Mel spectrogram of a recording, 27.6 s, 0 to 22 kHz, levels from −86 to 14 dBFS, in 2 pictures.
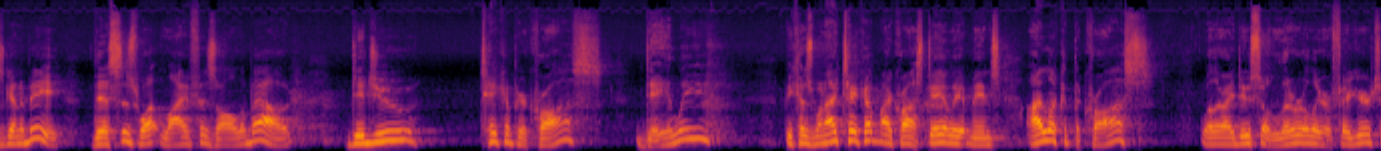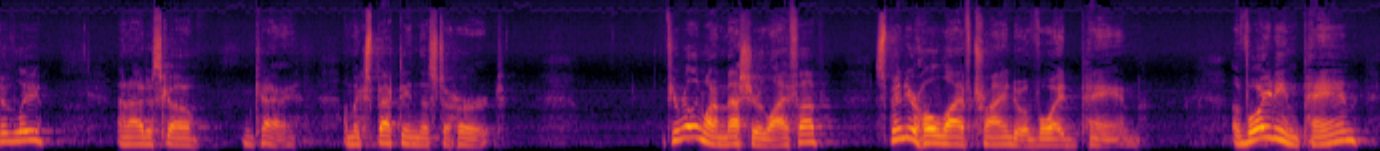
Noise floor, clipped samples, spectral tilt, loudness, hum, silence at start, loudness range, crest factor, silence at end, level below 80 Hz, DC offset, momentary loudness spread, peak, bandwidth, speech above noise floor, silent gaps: -57 dBFS; under 0.1%; -5 dB/octave; -21 LUFS; none; 0 s; 7 LU; 20 dB; 0.15 s; -80 dBFS; under 0.1%; 14 LU; -2 dBFS; over 20 kHz; 36 dB; none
